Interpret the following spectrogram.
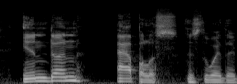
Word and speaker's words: Indianapolis: area so I do know that it is pronounced indanapolis indanapolis is the way they pronounce it so anyway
